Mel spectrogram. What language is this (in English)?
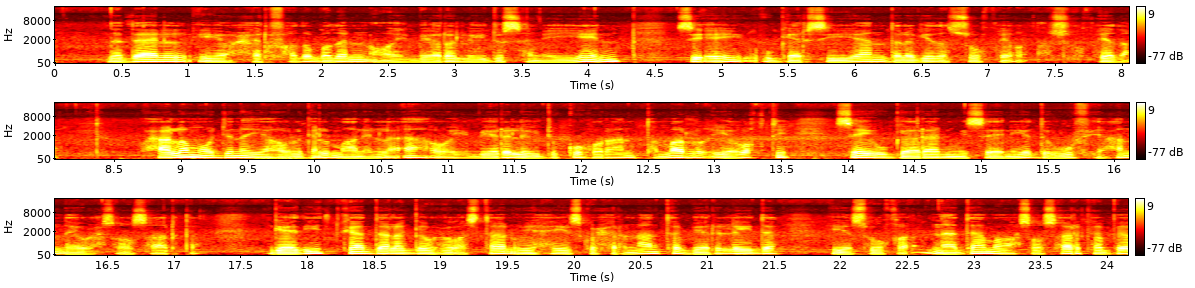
Somali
